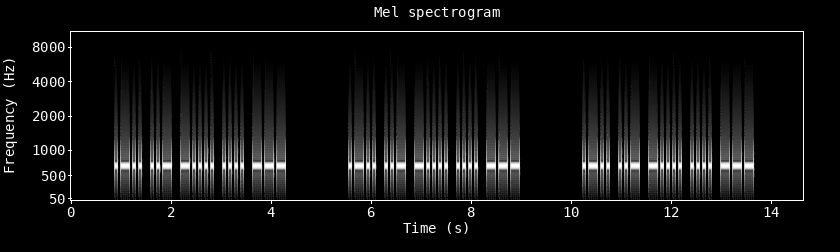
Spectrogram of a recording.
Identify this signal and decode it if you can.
Morse code, heard as a keyed tone, about 20 wpm, 700 Hz. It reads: LU6HO LU6HO LU6HO
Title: DXCC-100 Call Signs - 5 Characters - Repeated 3x - 20wpm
